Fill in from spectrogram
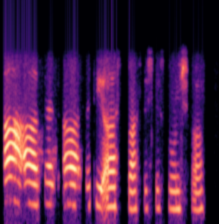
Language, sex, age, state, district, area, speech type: Kashmiri, female, 18-30, Jammu and Kashmir, Ganderbal, rural, conversation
